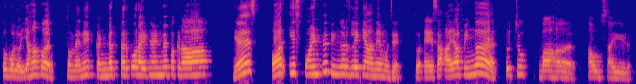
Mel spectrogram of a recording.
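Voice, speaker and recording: Man, teacher, physics lesson, slow deliberate delivery, repeats key terms, playful. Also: extremely high pitch. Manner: mixes Hindi with English terms, repeats key words slowly; playful, acts out imagined exchanges.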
